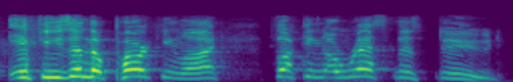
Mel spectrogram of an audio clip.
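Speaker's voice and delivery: exasperated order, voice pitched high; high, impatient plea to the dispatcher; retold exasperated demand. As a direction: act out demanding action right now.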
